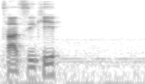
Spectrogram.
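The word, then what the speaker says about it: tzatziki: Let's pronounce Tatsiki.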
